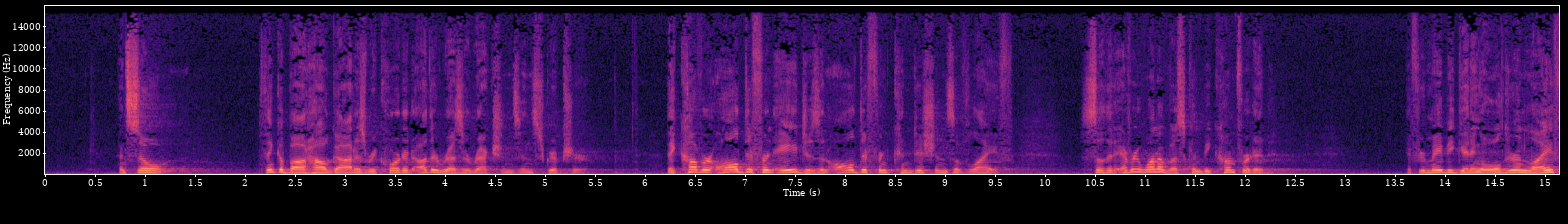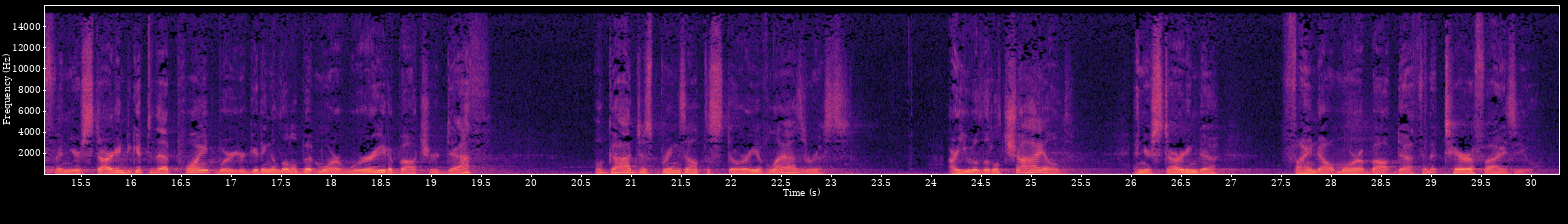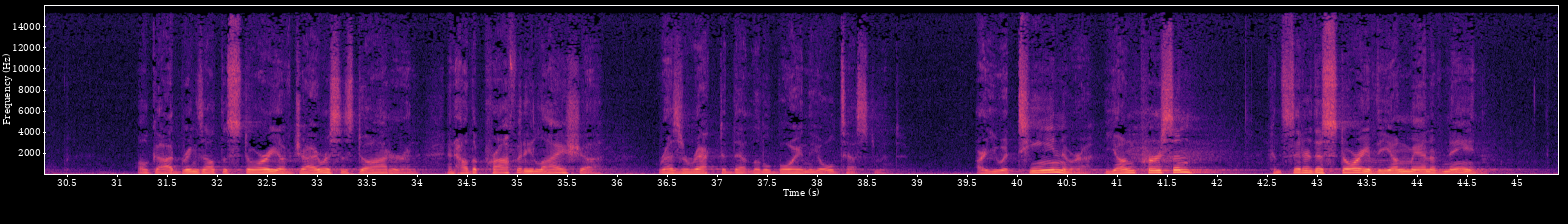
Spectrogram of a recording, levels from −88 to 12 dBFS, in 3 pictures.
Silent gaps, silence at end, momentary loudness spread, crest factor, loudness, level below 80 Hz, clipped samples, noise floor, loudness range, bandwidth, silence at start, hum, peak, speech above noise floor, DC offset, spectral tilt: none; 0.5 s; 15 LU; 20 dB; -20 LUFS; -46 dBFS; under 0.1%; -48 dBFS; 7 LU; 16 kHz; 0.75 s; none; 0 dBFS; 28 dB; under 0.1%; -5.5 dB/octave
